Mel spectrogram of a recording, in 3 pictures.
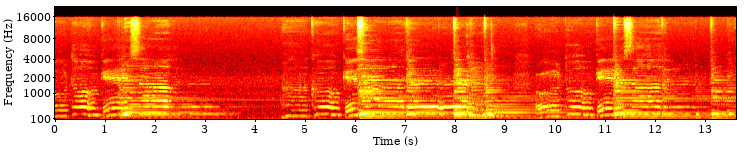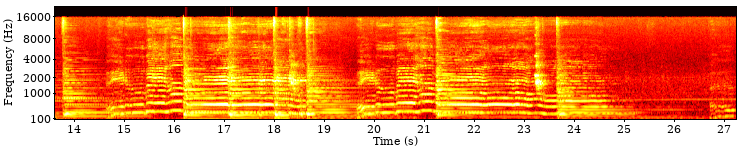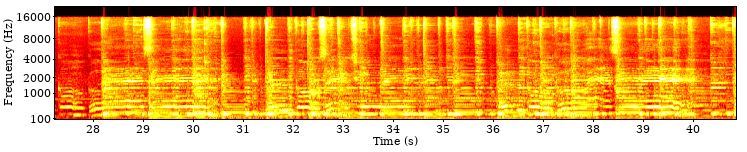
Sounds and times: Acoustic guitar: 0:00.0 - 0:40.8
Strum: 0:00.0 - 0:40.8
Electric guitar: 0:04.4 - 0:40.8.

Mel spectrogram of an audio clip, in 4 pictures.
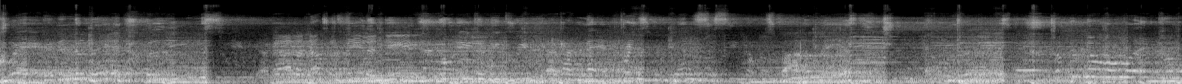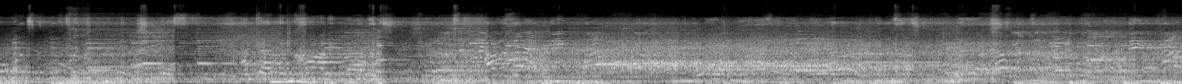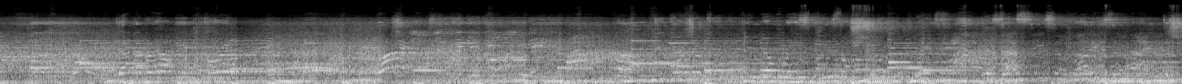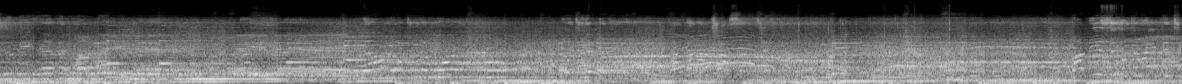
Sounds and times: Speech: 0:00.0 - 0:26.2, 0:27.4 - 0:37.2, 0:46.2 - 0:47.2
Female singing: 0:00.0 - 0:26.3, 0:27.4 - 0:43.9
Music: 0:00.0 - 0:47.2.

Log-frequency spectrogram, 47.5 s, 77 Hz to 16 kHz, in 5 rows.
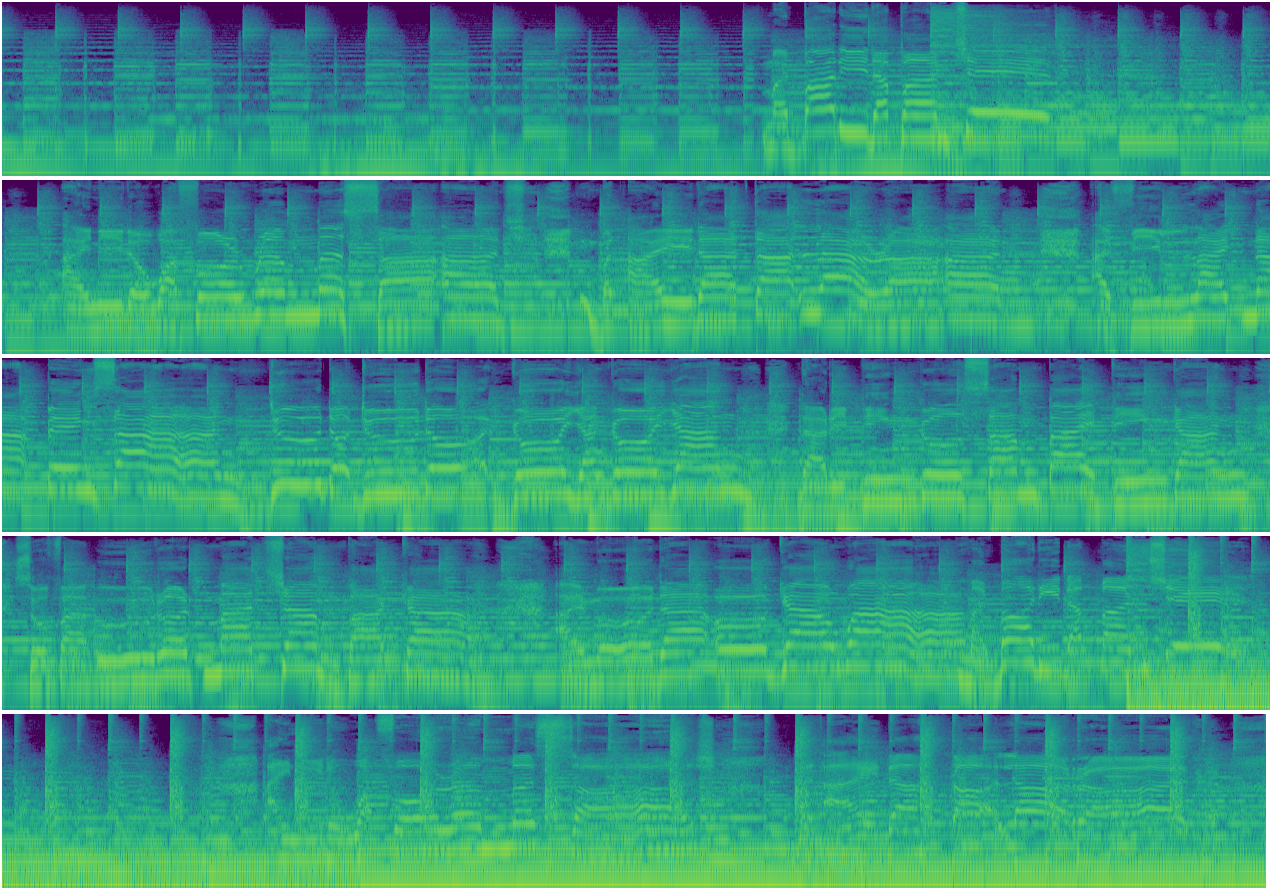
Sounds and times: Blues: 0:00.0 - 0:47.5.

